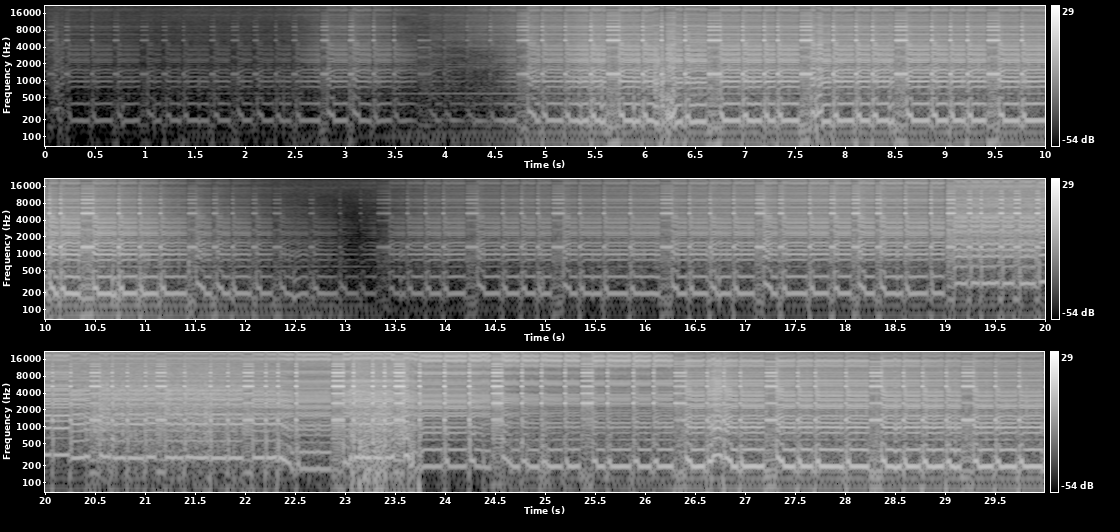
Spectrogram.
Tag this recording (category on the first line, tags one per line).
Sound effects > Objects / House appliances
field-recording
circuits
coil
ipad
pick-up
electric
magnetic
electromagnetic
field
noise
pickup
tablet
electrical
